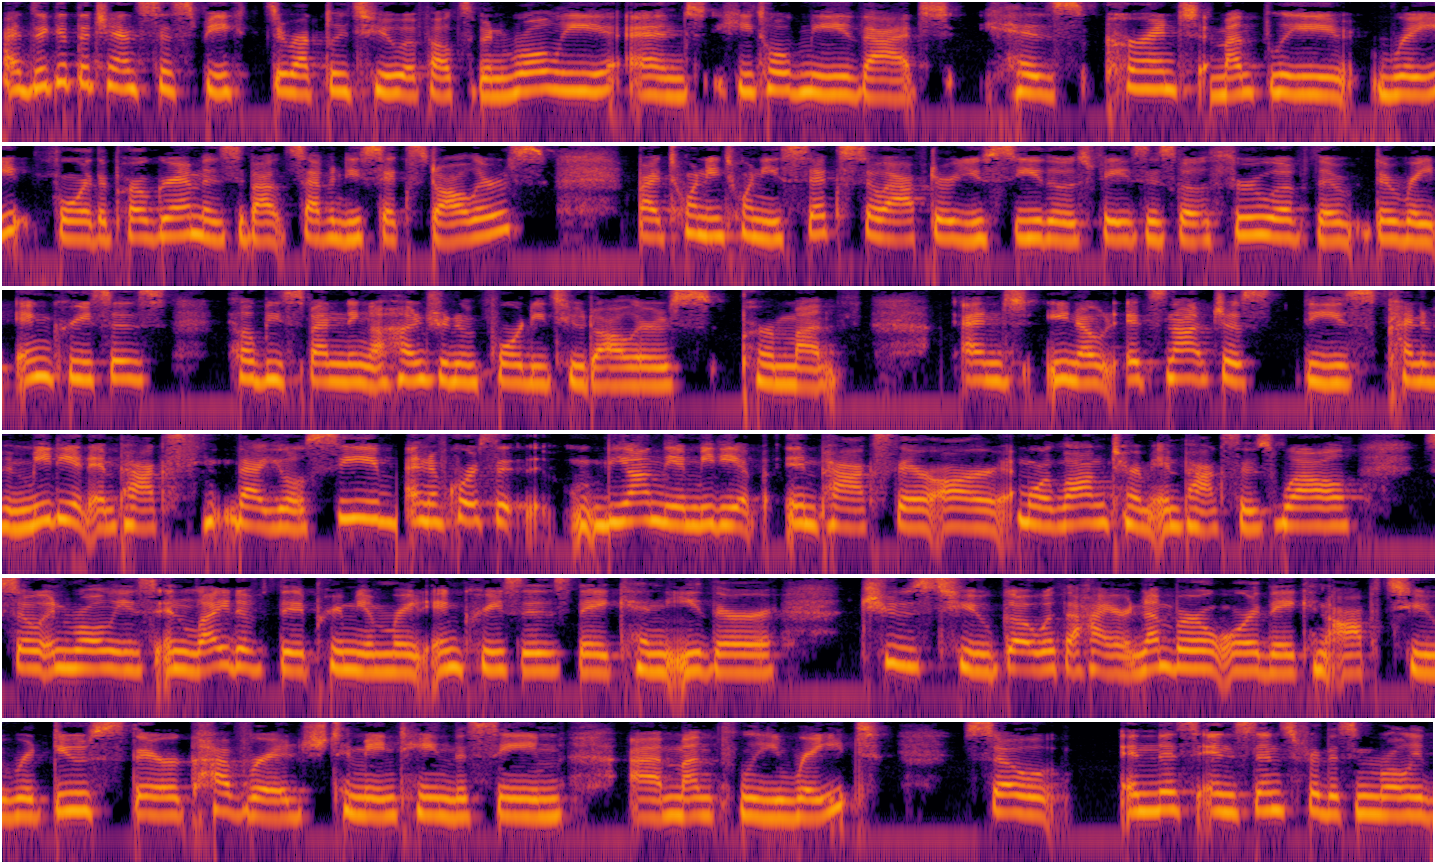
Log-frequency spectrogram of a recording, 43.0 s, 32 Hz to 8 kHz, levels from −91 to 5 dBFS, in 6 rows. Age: 10-29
